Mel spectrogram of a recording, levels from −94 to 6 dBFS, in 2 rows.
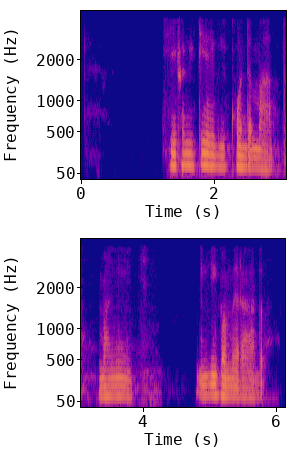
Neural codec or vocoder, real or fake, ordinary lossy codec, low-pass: codec, 24 kHz, 3 kbps, HILCodec; fake; none; 3.6 kHz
